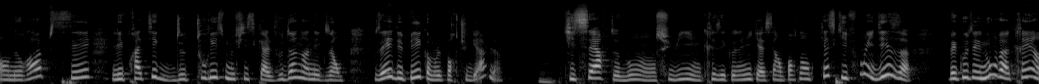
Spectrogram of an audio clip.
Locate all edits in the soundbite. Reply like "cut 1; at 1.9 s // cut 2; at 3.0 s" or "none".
cut 1; at 5.6 s // cut 2; at 8.1 s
